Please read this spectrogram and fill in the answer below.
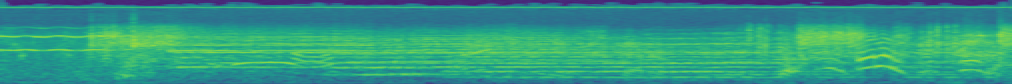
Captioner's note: screaming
